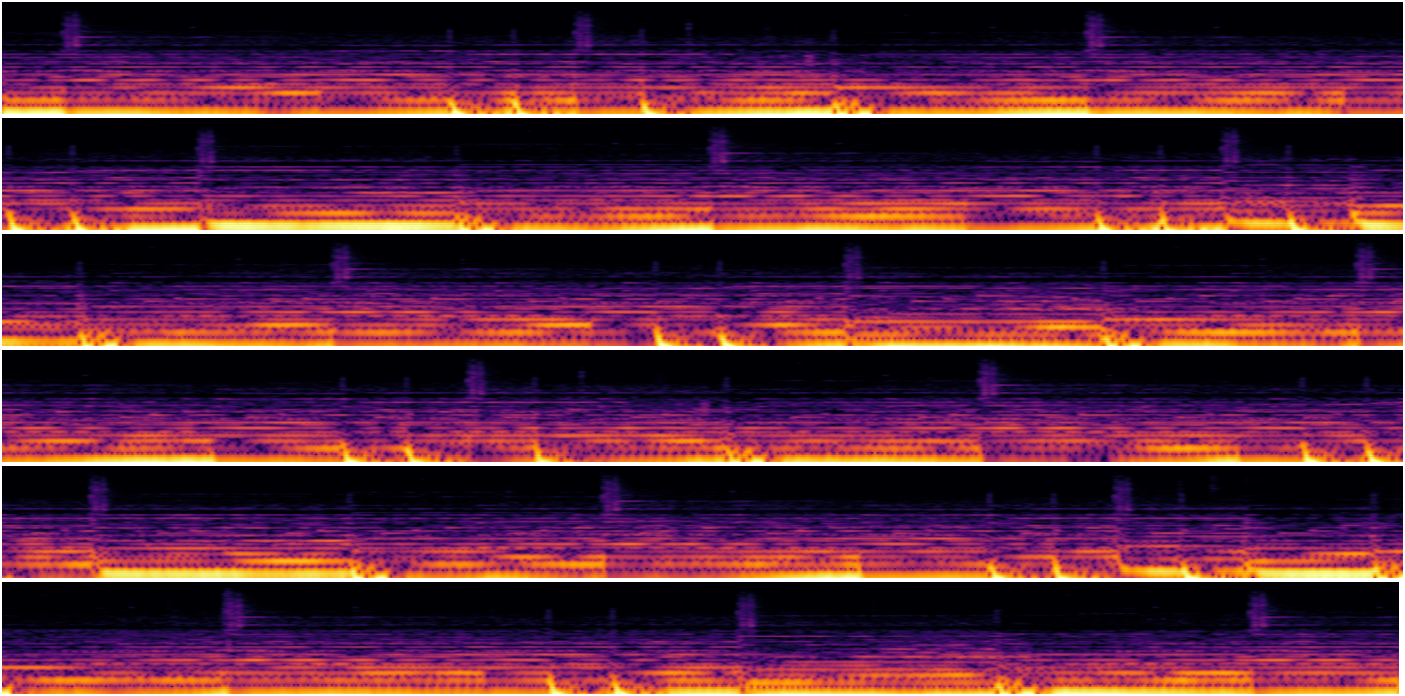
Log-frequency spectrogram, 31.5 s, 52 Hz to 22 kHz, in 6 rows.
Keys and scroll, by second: 0.2 ctrl+space, 6.8 ctrl+z, 8.0 ctrl+space, 10.1 ctrl+z, 18.6 ctrl+t, 29.8 ctrl+c.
